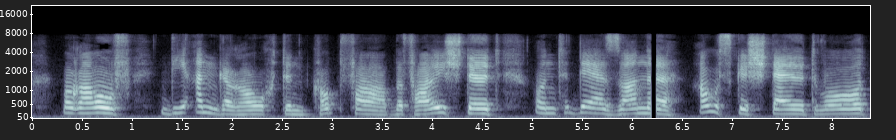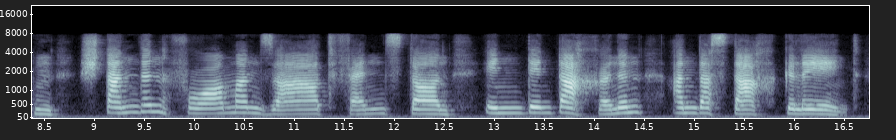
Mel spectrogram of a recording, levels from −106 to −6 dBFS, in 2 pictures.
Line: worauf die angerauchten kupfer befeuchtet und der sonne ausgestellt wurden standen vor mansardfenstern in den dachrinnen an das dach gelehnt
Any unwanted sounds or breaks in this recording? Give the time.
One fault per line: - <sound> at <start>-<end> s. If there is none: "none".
- dropout at 6.2-6.2 s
